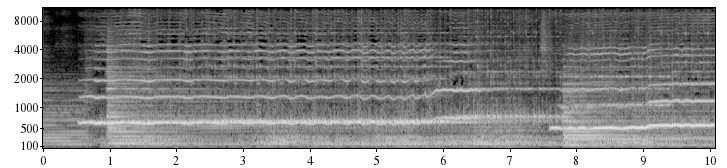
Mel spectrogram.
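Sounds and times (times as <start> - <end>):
grand piano: 0.0 - 10.0
plucked pipa: 0.0 - 10.0.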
